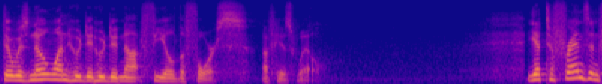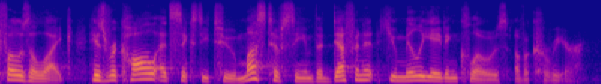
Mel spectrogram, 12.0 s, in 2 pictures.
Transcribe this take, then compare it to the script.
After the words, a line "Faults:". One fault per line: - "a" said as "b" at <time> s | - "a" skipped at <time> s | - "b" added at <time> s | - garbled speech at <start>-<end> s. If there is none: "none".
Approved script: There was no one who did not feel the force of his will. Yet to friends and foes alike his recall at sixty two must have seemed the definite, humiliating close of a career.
There was no one who did who did not feel the force of his will. Yet to friends and foes alike his recall at sixty two must have seemed the definite, humiliating close of a career.
Faults:
- "who did" added at 0.9 s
